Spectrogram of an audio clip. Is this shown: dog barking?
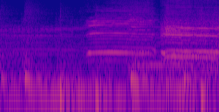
no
